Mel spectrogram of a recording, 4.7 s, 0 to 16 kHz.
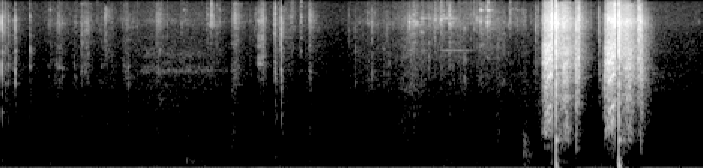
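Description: Plastic parts of a CYMA electric Glock 18 airsoft pistol being handled: light clicks, then two loud plastic clacks about half a second apart near the end as the slide is fitted onto the frame.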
